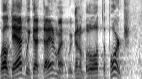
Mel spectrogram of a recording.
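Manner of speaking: acted-out casual, offhand, matter-of-fact, nonchalant tone. Retelling how Fran answered Dad while the string was being lit, imitating a nonchalant tone. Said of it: "Fran said nonchalantly".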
